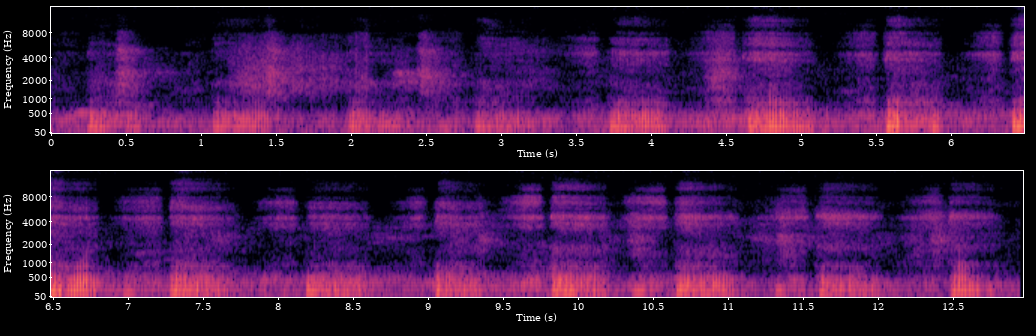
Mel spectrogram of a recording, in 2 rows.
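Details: Repeated noisy, rattling breaths with faint whistling at times from a sleeping 9-week-old Daniff puppy: snoring.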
